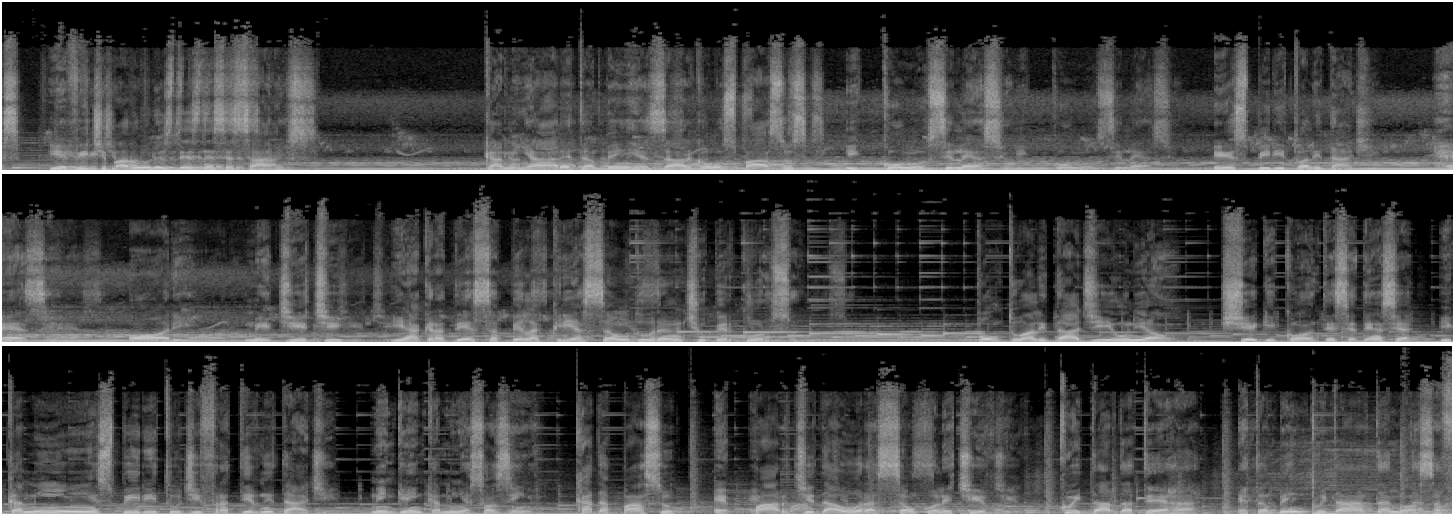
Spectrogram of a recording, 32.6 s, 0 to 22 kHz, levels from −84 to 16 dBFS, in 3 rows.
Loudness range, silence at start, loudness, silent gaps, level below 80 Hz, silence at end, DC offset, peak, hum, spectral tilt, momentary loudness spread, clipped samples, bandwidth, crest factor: 2 LU; 0 s; -13 LUFS; none; -28 dBFS; 0 s; under 0.1%; 0 dBFS; none; -4.5 dB/octave; 8 LU; under 0.1%; over 20 kHz; 12 dB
